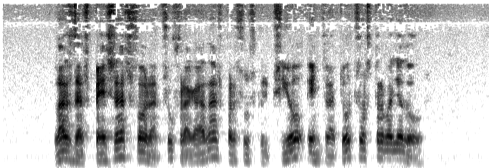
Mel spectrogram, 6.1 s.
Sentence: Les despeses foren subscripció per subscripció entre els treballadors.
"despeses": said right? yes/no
yes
